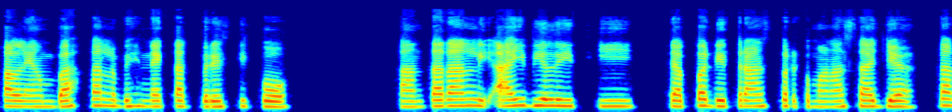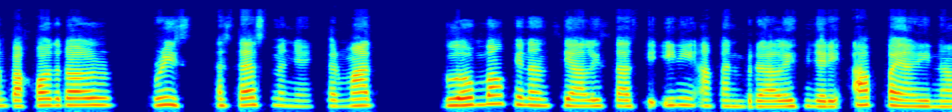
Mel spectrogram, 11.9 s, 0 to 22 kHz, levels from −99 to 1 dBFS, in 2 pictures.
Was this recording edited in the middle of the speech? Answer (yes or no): yes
